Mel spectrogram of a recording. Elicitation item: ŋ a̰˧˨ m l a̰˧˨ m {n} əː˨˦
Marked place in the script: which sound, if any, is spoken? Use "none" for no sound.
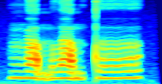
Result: t̪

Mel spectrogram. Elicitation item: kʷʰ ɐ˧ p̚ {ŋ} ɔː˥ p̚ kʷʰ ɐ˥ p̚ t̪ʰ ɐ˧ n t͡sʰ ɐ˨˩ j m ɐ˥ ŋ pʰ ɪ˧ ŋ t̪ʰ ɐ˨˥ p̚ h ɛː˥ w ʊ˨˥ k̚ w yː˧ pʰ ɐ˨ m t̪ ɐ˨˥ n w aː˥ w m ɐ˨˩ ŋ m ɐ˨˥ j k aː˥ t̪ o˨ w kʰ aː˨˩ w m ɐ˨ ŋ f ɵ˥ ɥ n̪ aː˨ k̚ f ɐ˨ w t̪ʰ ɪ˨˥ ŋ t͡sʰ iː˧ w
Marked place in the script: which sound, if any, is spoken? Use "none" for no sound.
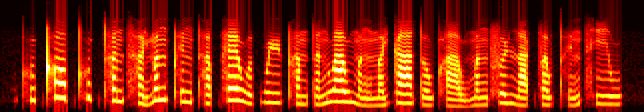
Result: kʰ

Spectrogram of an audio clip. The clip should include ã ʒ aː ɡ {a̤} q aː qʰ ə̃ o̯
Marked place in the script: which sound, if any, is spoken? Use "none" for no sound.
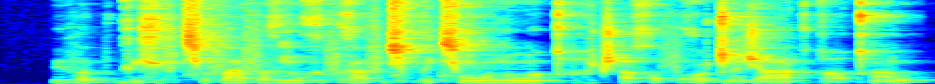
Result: ə̤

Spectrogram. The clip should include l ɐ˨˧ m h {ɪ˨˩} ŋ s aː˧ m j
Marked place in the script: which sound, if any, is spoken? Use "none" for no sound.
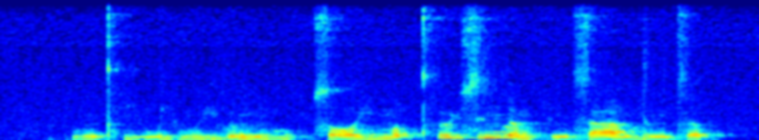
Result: ɪ˨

